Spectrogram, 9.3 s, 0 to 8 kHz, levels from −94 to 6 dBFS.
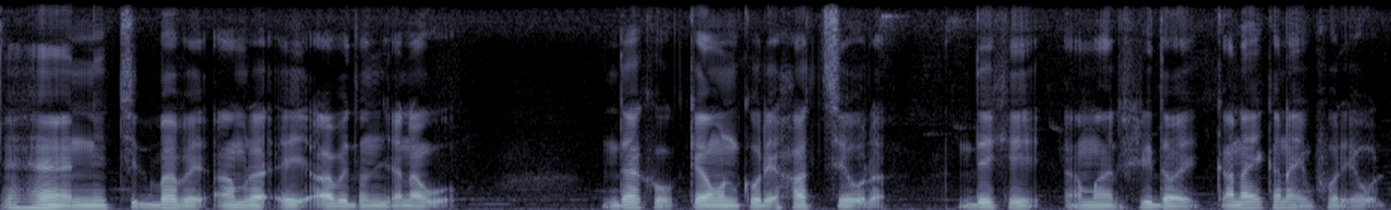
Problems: constant background noise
